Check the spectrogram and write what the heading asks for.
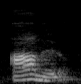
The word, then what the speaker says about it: Omu: inside how i knew to say the name o m u which is the word on the front page omu she says is pronounced amu and it is the igbo term for queen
